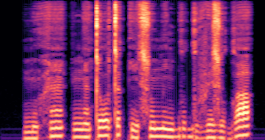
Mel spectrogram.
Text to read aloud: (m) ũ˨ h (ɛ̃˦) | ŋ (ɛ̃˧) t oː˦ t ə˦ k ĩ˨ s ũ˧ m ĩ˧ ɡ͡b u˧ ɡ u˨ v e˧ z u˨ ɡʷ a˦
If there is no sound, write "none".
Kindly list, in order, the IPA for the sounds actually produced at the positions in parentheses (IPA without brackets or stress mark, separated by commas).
m, ɛ̃˦, ɛ̃˧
